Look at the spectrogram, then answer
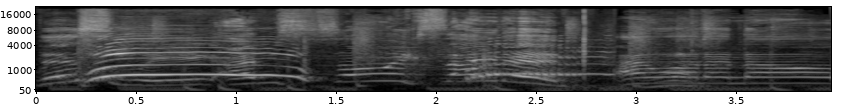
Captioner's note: brrrrrr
